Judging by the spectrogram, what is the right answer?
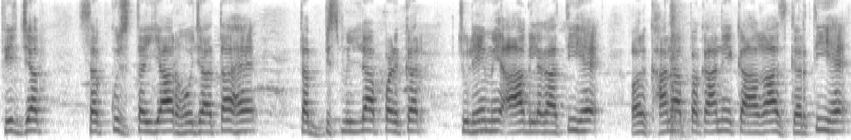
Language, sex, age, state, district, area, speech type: Urdu, male, 18-30, Bihar, Purnia, rural, spontaneous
